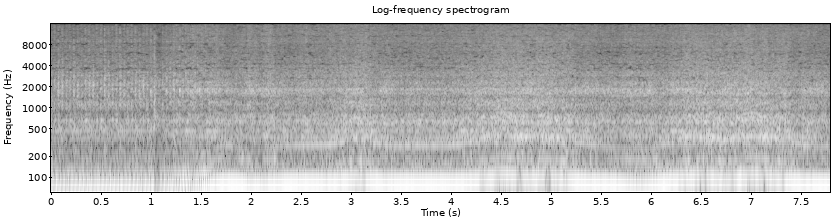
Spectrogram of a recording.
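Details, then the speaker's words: 2013 Mitsubishi L300 diesel with blow-by, complaint of weak pull, rough sound and high fuel use: heavy, steady cold idle before warm-up with a rough, uneven clatter on the low thrum, said to be oil not yet circulated. "Tapi waktu oli belum naik ada suara kemresek itu tandanya oli belum naik apalagi kalau mobil ngobos itu terdengarnya sangat jelas ini masih belum panas"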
